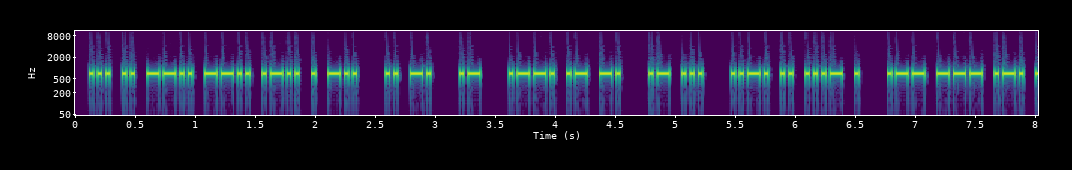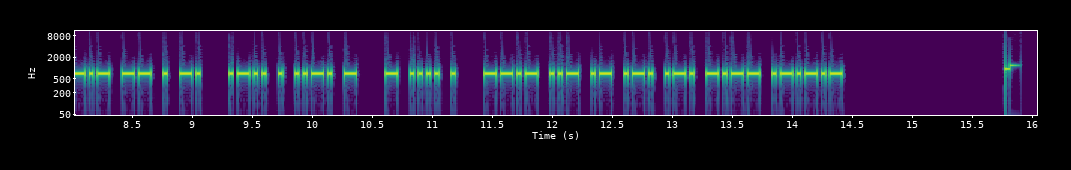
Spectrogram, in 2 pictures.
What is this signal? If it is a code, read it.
Morse code, heard as a keyed tone, about 36 wpm, 700 Hz. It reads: SIZZLED IN A PAN AS FIVE WORKMEN LEFT THE QUARRY.
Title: Pangram Challenge v2 - 35wpm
